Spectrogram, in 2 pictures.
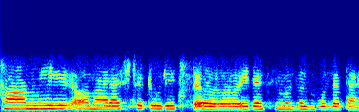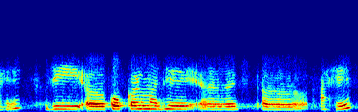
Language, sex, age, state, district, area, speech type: Marathi, female, 18-30, Maharashtra, Ratnagiri, rural, conversation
